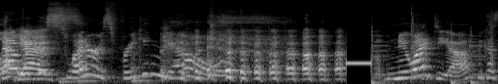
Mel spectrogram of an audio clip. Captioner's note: laughter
